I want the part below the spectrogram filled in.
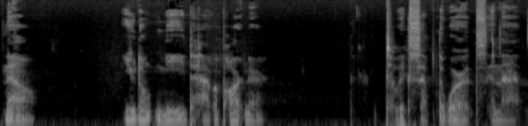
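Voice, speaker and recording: A man with an Irish accent giving soothing ASMR affirmations in a low, breathy, gravelly whisper, slowly and deliberately, repeating his phrases. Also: little pitch movement, bright, forceful tone, no room sound. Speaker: ASMR creator.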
